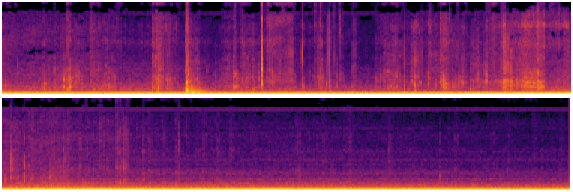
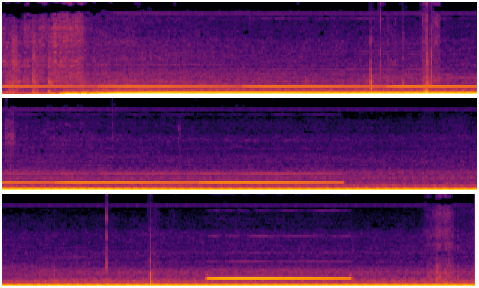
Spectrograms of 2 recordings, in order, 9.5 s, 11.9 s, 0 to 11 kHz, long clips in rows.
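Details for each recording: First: 2007 Dodge Magnum 3.5 V6 at cold idle shortly after start, heard at the exhaust: uneven, stumbling puffs from a misfire; code P0303, cylinder 3, occurring only when cold. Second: 2007 Dodge Magnum 3.5 V6 petrol cranks, catches quickly and settles into a smooth, even idle after replacing a cracked spark plug that caused a cold-start cylinder 3 misfire (P0303).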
